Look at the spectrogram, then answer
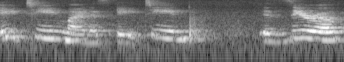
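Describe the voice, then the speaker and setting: A woman talks very slowly with very wide pitch swings and a fairly high voice. Noticeable background noise and audible room echo fill the recording. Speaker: schoolteacher. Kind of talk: tutorial. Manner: casual.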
